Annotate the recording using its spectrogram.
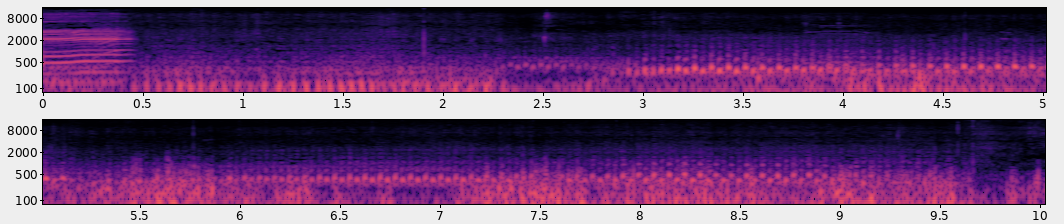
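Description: Small motorcycle engine running at low speed, a steady low rumble with a pulsing pitched drone.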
